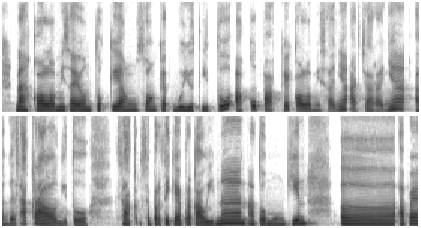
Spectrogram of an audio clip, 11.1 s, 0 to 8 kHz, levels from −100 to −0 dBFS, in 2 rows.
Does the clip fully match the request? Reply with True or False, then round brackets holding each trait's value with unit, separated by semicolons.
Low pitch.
False (200 Hz)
